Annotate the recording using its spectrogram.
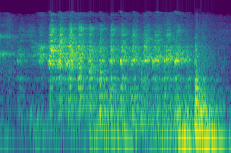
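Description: Human beatboxing: a fast, even, rattling buzz from the mouth, with a low bass hit near the end.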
